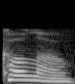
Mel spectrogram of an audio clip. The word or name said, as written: kolo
